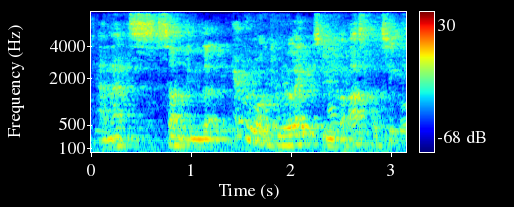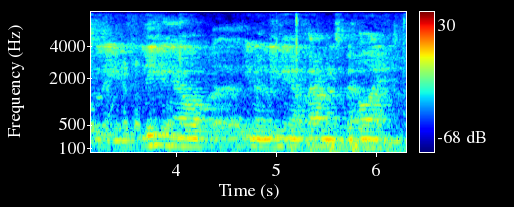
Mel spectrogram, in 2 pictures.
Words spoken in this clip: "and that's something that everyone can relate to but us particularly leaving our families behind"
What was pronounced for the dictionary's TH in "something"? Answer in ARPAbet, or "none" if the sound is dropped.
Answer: TH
